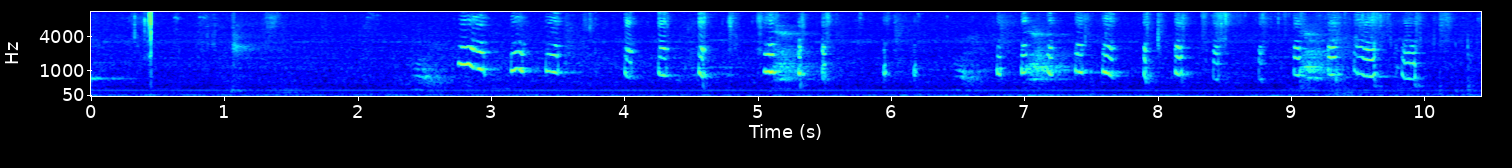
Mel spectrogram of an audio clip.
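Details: Female Smooth Chihuahua giving high, thin whimpers and short yelps in quick irregular series, some rising then falling, over a steady low electrical hum.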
